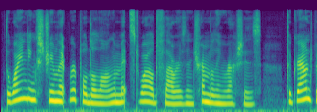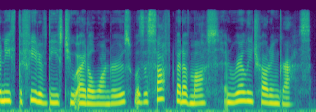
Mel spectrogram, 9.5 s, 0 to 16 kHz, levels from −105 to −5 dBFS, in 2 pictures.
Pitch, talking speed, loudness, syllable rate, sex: 230 Hz, 195 wpm, -16 LUFS, 5.3 syllables/s, female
